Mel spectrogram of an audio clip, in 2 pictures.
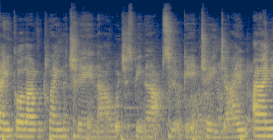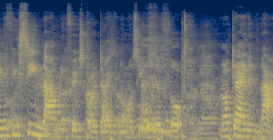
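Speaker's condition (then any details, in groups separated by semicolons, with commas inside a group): No condition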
